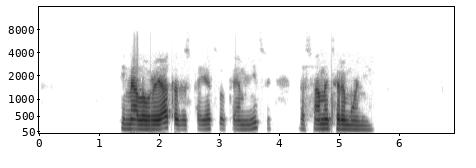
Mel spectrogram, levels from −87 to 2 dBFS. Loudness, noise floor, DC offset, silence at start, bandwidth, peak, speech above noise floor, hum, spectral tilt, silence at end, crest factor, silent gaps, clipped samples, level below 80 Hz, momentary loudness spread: -18 LUFS; under -90 dBFS; under 0.1%; 1.4 s; 5.2 kHz; -2 dBFS; over 72 dB; none; -9.5 dB/octave; 1.4 s; 20 dB; none; under 0.1%; -62 dBFS; 20 LU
